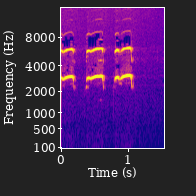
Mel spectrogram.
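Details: Wild ospreys at their Kent Island, Maryland nest, recorded by nest camera on 10 August 2018: three even, sustained whistled notes, steady in pitch and spaced about a third of a second apart.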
